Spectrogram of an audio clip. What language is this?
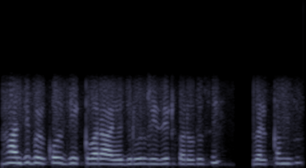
Punjabi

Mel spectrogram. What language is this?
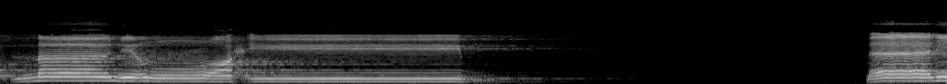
Arabic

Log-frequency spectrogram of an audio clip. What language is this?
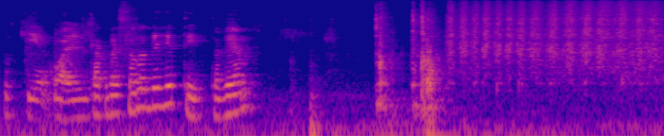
Portuguese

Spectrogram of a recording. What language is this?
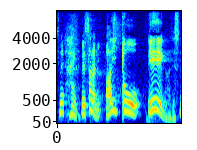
Japanese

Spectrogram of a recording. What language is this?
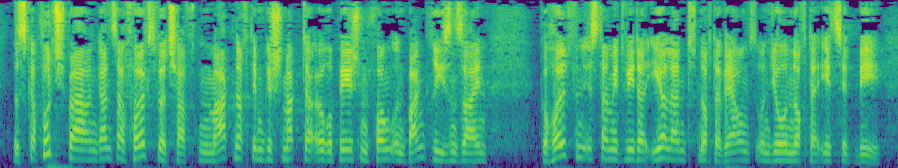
German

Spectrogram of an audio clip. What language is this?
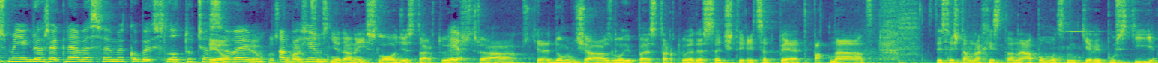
Czech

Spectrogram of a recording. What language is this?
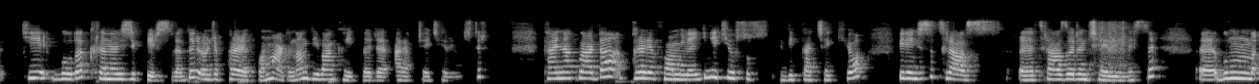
Turkish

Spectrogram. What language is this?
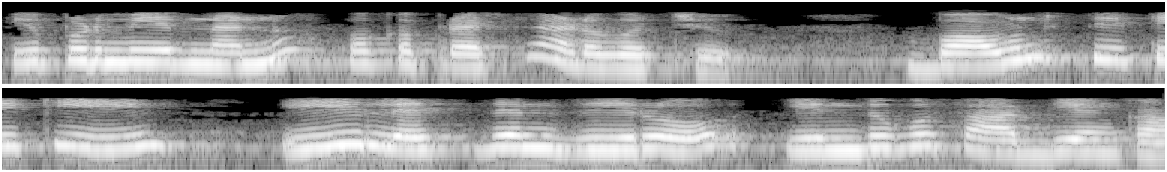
Telugu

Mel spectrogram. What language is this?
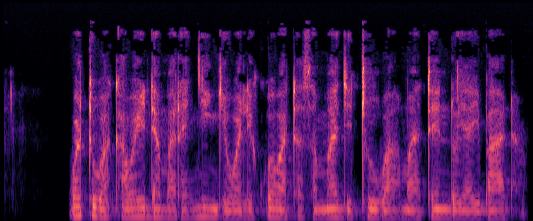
Swahili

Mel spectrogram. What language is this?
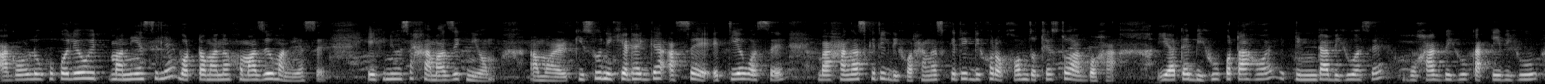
Assamese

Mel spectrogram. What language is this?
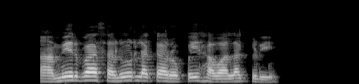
Pashto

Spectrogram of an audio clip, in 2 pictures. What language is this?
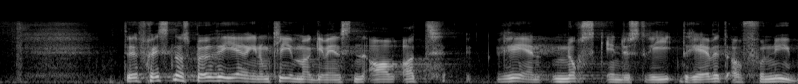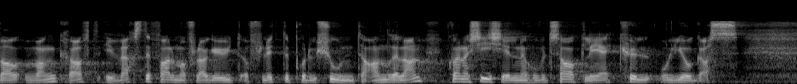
Norwegian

